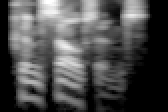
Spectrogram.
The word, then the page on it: consultant: British English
